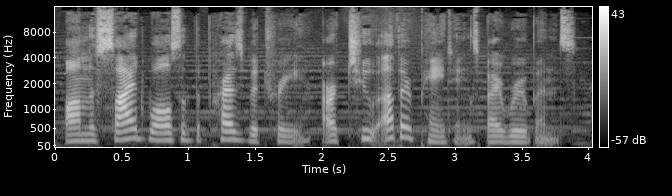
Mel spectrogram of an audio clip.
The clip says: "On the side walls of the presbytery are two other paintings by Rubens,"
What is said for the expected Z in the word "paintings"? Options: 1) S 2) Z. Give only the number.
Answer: 2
